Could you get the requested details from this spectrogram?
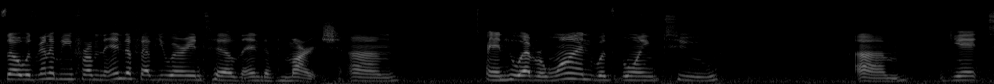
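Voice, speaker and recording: With a bright, sharp tone and a medium pitch, a woman speaks at a fairly slow pace, using ordinary pitch variation and long, frequent pauses. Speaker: YouTube drama commentator. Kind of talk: live stream commentary. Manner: casual, chatty; soft-spoken. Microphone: volume problems.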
